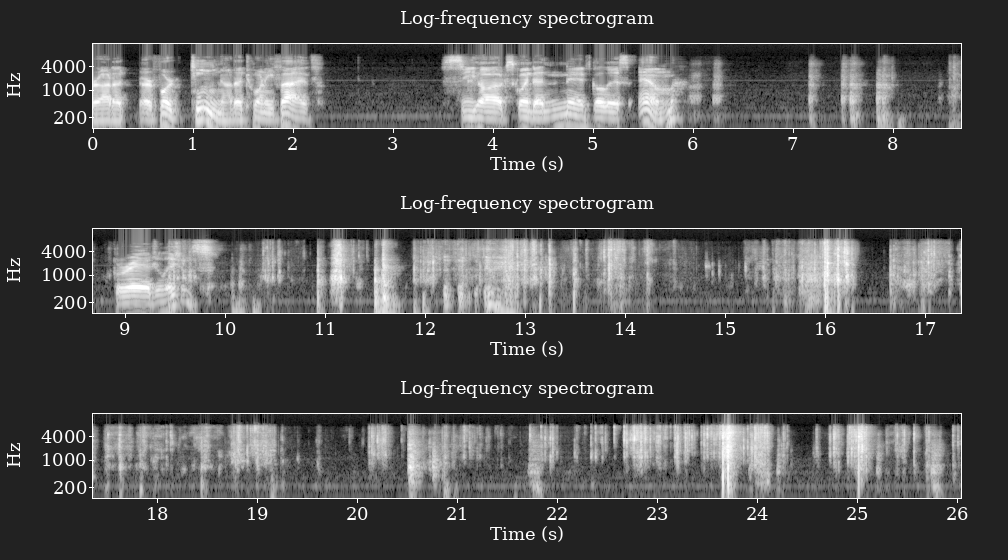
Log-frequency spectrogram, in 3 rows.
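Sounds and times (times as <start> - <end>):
cards rustling: 10.4 - 26.0
wrapper crinkling and tearing: 10.4 - 26.0.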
